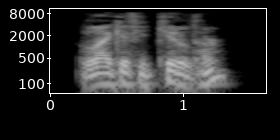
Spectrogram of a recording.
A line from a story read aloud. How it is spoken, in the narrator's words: murmured Stefan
